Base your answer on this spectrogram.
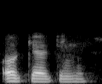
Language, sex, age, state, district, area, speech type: Tamil, male, 18-30, Tamil Nadu, Namakkal, rural, conversation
